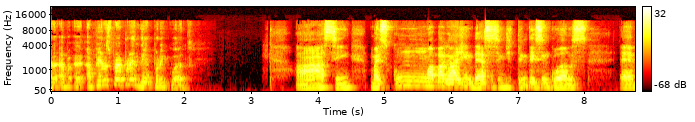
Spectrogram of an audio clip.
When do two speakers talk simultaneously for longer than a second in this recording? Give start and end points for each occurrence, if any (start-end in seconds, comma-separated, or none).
none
